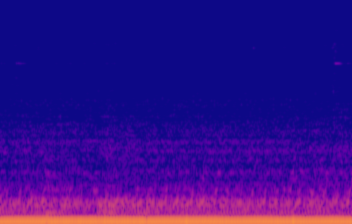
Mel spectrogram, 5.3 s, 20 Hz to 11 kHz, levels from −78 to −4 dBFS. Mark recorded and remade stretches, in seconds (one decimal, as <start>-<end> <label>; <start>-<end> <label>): 0.0-0.7 recorded; 0.7-2.2 remade; 2.2-5.3 recorded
